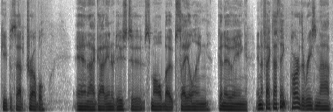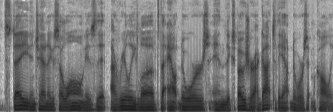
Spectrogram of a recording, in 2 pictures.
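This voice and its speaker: On a very clean recording with a silent background, a man speaks at a moderate pace with a very deep, low pitch, a dark, mellow tone and fairly even intonation. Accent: Tennessee. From Tennessee (Bristol, East Tennessee). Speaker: retired business executive and boat captain. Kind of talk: casual interview.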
